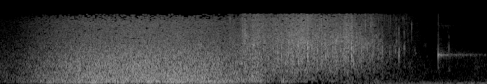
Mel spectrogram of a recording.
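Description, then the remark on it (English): A loud, steady roar of water pouring down from a waterfall onto people whose raft has just gone over it and reached the bottom, a dense rushing hiss that swells, holds for several seconds, then quickly fades away. “When they arrive at the bottom, water from the waterfall falls on top of them.”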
